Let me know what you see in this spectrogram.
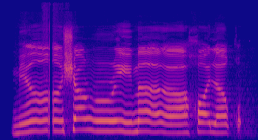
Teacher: یہاں نون ساکن میں آپ غنہ کر کے دکھائیں گے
